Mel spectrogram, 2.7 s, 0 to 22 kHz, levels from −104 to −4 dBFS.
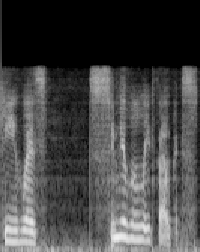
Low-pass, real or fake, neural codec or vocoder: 7.2 kHz; fake; codec, 24 kHz, 1 kbps, SNAC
